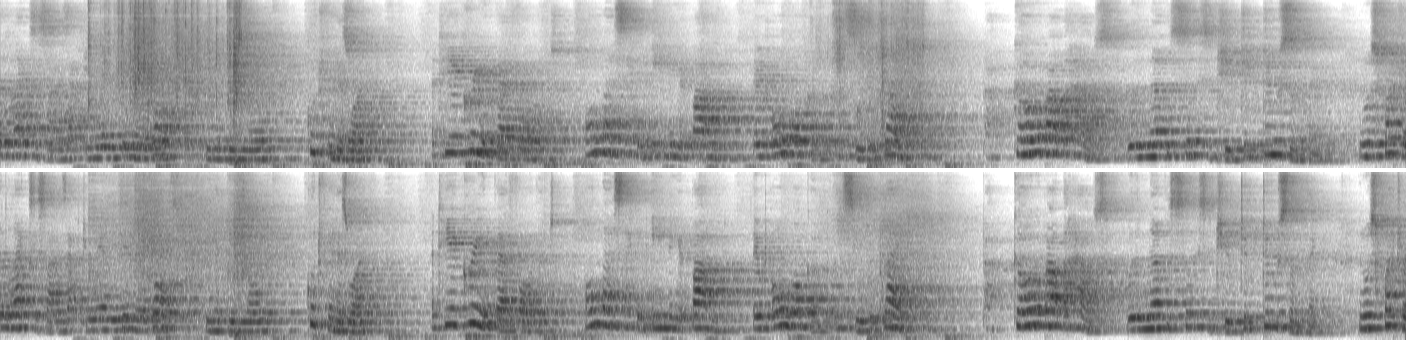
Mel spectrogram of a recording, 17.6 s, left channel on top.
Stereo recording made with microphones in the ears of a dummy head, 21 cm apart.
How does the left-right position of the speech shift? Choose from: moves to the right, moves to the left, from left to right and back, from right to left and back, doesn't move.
doesn't move.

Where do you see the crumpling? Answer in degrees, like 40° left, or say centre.
70° left.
